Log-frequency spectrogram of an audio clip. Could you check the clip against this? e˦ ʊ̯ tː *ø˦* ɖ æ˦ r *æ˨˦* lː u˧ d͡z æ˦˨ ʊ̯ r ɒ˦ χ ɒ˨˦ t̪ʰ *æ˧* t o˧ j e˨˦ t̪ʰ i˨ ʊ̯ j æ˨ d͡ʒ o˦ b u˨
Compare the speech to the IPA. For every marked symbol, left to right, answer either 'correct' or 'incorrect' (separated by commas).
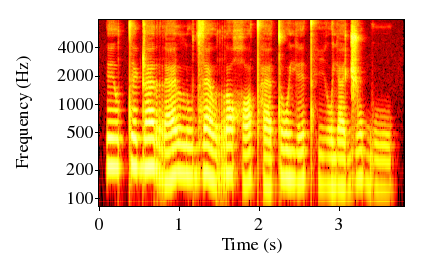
incorrect, correct, incorrect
